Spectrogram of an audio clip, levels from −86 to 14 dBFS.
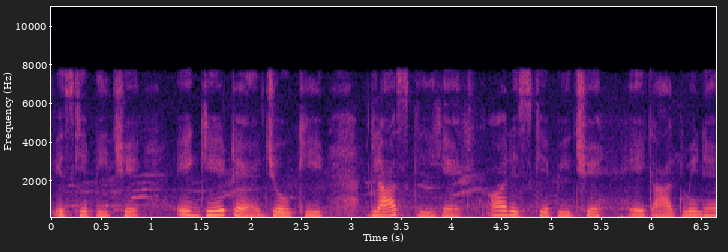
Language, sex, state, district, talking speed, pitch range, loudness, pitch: Hindi, female, Jharkhand, Ranchi, 145 wpm, 180-195 Hz, -18 LUFS, 190 Hz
